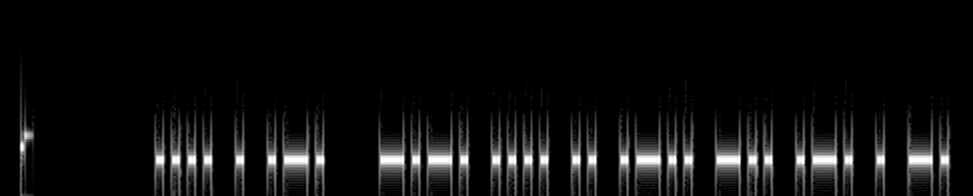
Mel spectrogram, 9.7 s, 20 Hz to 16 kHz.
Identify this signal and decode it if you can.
Morse code, heard as a keyed tone, about 15 wpm, 700 Hz. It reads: HER CHILDREN
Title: Sentences from Top 900 Words 15wpm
